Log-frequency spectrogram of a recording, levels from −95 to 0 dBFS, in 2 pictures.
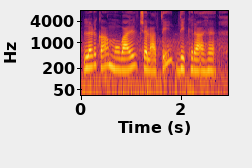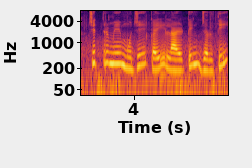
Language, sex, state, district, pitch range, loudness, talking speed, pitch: Hindi, female, Madhya Pradesh, Katni, 180-240 Hz, -17 LUFS, 120 wpm, 195 Hz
